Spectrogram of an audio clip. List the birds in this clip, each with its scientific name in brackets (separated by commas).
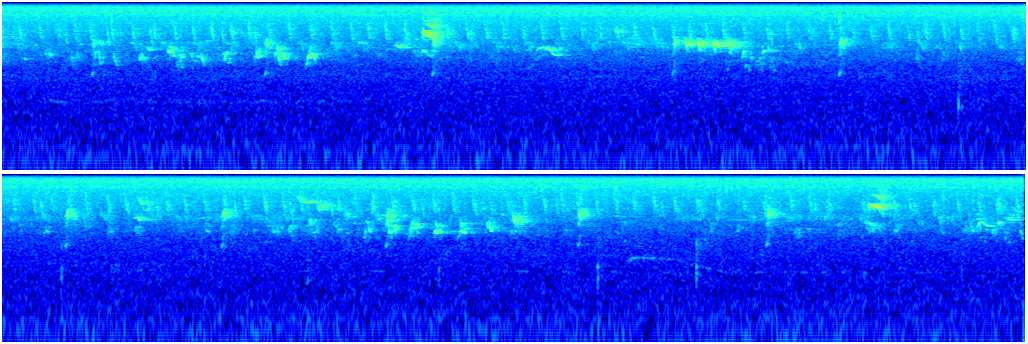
Gray-throated Barbet (Gymnobucco bonapartei), Yellow-whiskered Greenbul (Eurillas latirostris)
